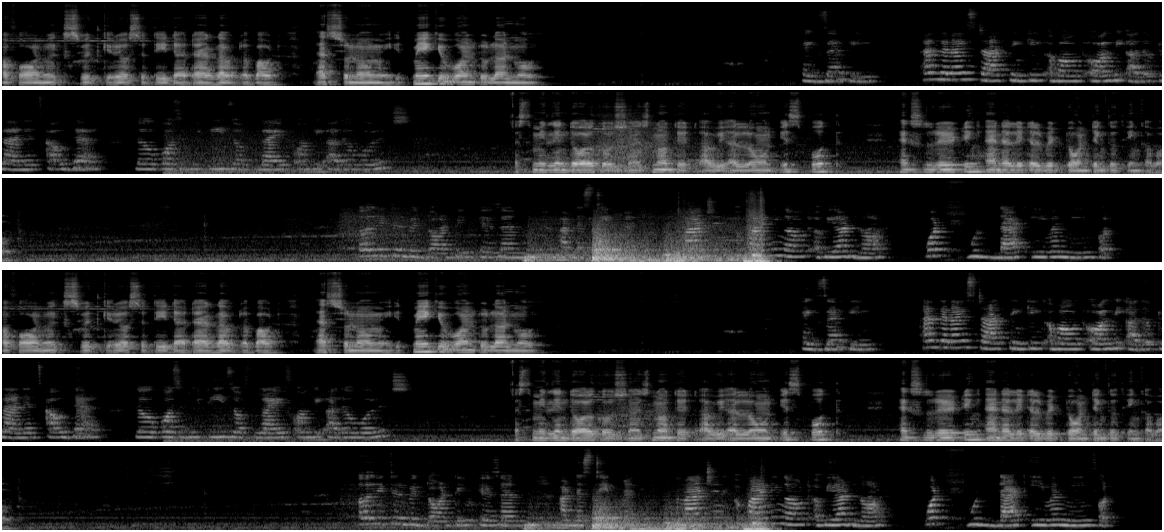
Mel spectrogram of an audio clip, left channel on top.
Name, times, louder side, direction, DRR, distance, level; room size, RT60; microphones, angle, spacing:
voice 1, 0.0-2.8 3.1-5.4 16.7-19.9 20.6-23.3, left 1 dB, ahead, 0.5 m, -28 dB
voice 2, 8.0-8.7 9.2-12.6 12.9-15.7 24.8-24.9 26.7-29.6 29.9-32.1 32.4-34.3, right 2 dB, 45° right, 1.7 m, -36 dB
sound 1, 13.2-30.8, left 3 dB, 70° left, 0.6 m, -33 dB
5.7 x 3.9 x 4.1 m
head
